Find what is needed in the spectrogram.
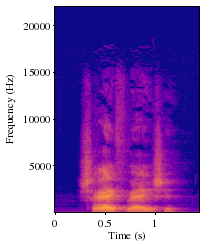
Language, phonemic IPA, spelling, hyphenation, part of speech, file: Dutch, /ˈsxrɛi̯fˌʋɛi̯.zə/, schrijfwijze, schrijf‧wij‧ze, noun, Nl-schrijfwijze.ogg
- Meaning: 1. spelling 2. writing style, way of writing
